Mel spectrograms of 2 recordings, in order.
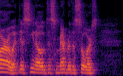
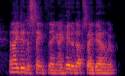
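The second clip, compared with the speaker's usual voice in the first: usual speaking voice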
